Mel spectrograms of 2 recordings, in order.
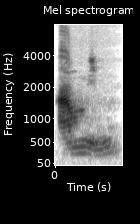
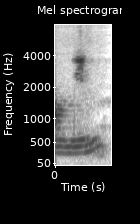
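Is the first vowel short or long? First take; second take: long; short. First: The first vowel is long. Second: The first vowel is short. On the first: "A panjang" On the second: "A pendek"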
